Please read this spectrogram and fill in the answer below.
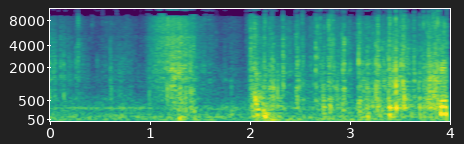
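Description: Rolled oats pour from a bag into a plastic blender cup in a short rush about a second in. Then the oats bag crinkles and rustles in quick little clicks as it is folded shut.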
